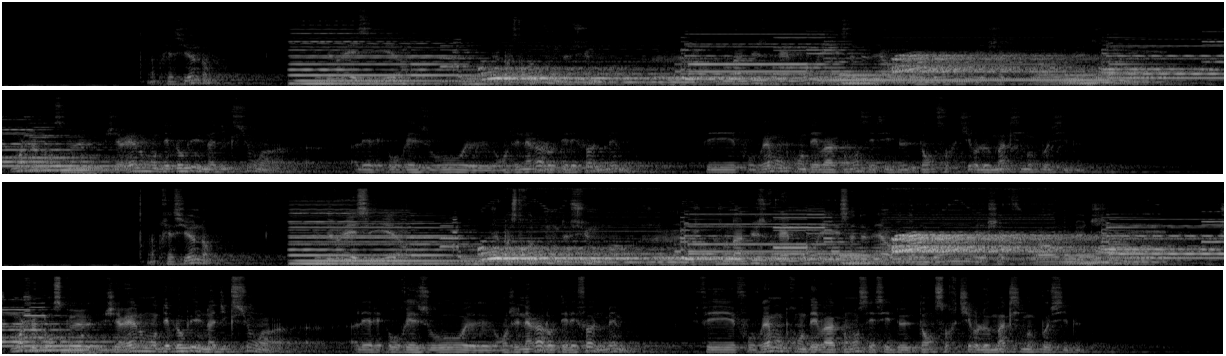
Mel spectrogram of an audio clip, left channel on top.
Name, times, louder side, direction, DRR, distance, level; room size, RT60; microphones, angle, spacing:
voice 1, 1.4-2.2 3.1-4.2 4.9-11.9 12.2-18.6 19.2-23.1, right 3 dB, 75° right, 0.7 m, -40 dB
sound 1, 2.9-13.0, right 1 dB, 90° right, 1.8 m, -35 dB
sound 2, 4.8-12.6 13.0-13.1, right 5 dB, 45° right, 0.4 m, -32 dB
21.0 x 19.5 x 2.3 m
head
